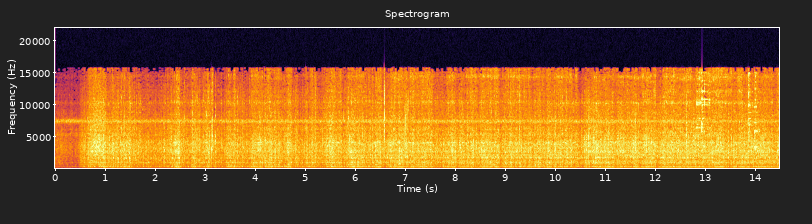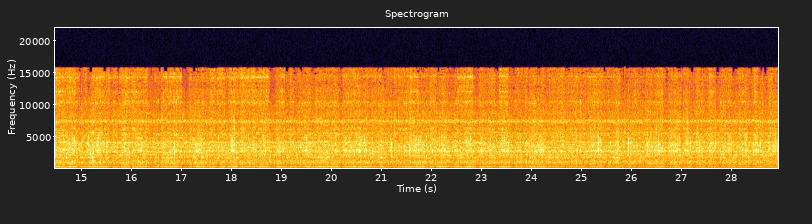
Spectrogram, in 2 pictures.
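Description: Countertop blender switched on about half a second in and running steadily, blending a thick soursop smoothie; its pitch shifts and settles about ten seconds in. Stray soursop seeds knock around inside the jar.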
